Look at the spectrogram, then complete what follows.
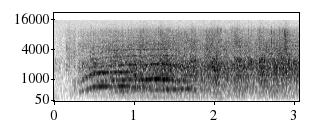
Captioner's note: applause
